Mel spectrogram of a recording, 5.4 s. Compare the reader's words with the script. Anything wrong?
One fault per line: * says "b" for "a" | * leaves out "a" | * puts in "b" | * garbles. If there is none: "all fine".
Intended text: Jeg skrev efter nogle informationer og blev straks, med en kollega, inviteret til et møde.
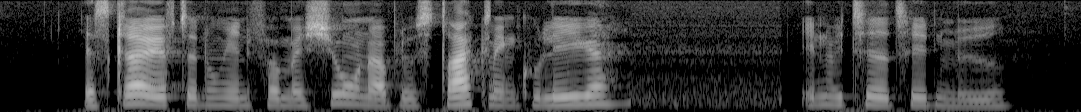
all fine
